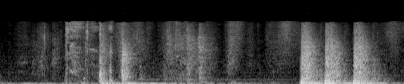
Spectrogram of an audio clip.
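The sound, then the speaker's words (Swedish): Loud, hollow thuds of a cat banging against a door, in two clusters of rapid knocks separated by a short pause, with no one talking. “Han bankar i dörren så jag fick ont i handen”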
